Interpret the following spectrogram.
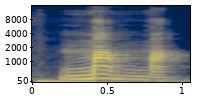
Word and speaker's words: mamma: So if you want, we have a way of saying mom instead, which is mamma.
